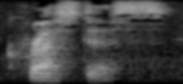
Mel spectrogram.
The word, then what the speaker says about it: Chrestus: But what Suetonius says here is that the Jews were causing a disturbance because of the instigation of Crestus, and that's spelled C-H-R-E-S-T-U-S.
